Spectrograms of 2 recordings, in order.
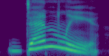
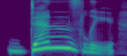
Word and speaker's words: Denley: Denley, not Densley.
